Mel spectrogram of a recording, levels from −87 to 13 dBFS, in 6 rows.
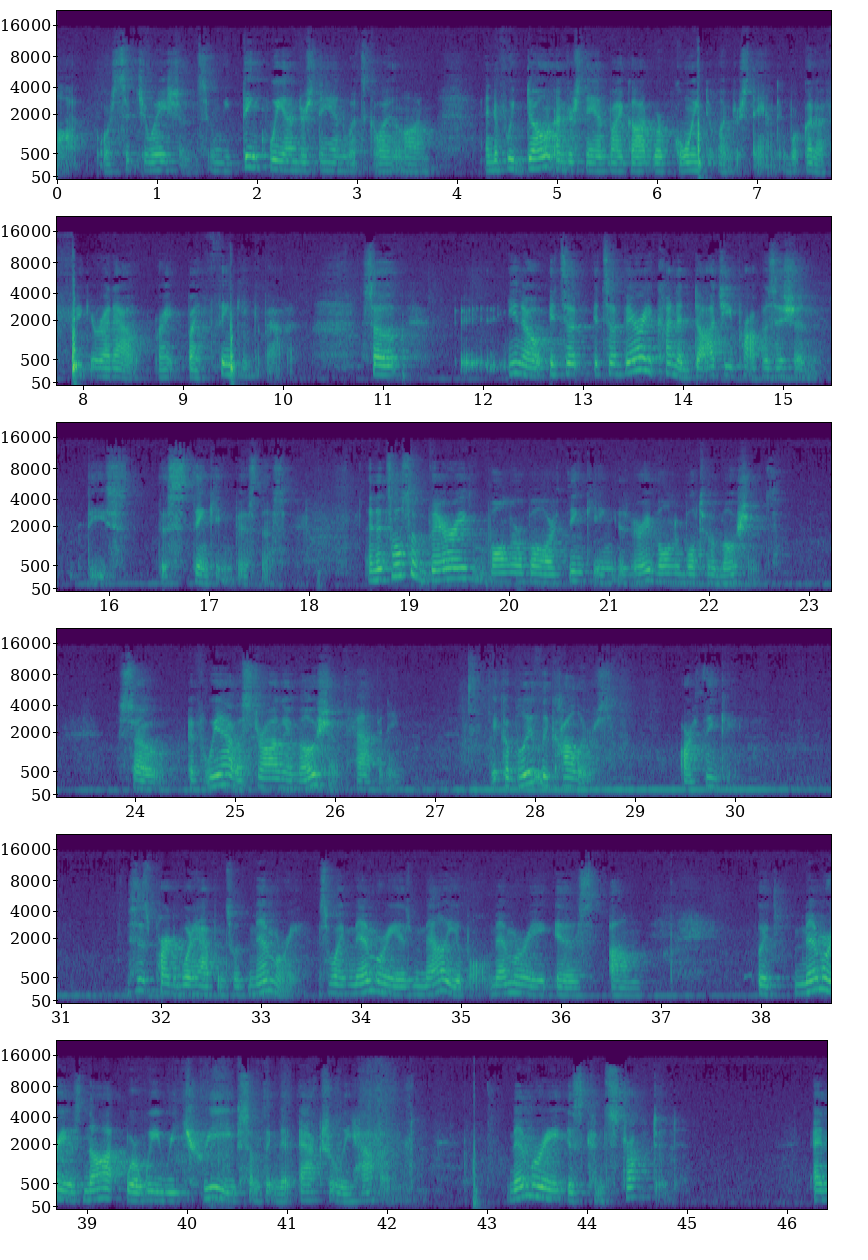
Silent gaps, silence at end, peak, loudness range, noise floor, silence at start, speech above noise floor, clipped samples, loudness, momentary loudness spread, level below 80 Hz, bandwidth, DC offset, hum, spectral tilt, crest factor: none; 0 s; 0 dBFS; 5 LU; -55 dBFS; 0 s; 29 dB; under 0.1%; -26 LUFS; 17 LU; -70 dBFS; 15.5 kHz; under 0.1%; none; -2.5 dB/octave; 26 dB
